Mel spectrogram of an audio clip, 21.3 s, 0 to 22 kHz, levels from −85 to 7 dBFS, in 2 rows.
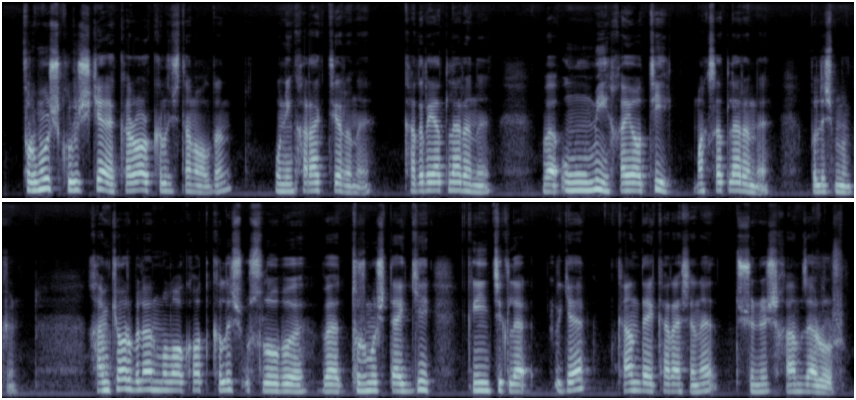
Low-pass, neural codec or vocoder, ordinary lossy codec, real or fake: none; none; none; real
